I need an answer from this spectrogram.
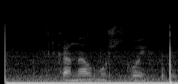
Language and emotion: Russian, neutral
